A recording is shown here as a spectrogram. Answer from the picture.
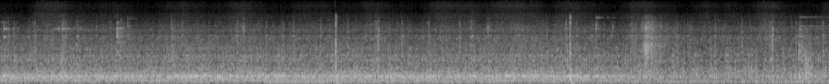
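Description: Heart-lung machine's bypass pump running with the patient on full bypass: a steady mechanical hum with a few faint clicks.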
